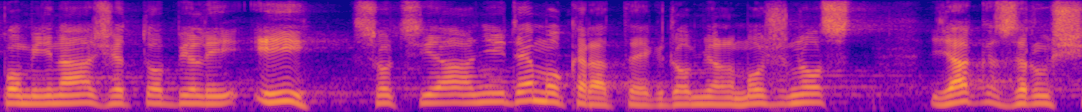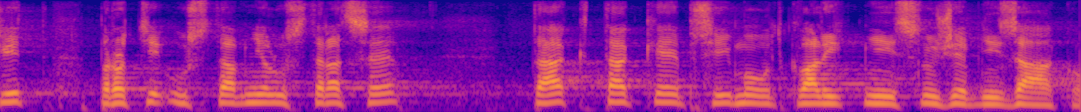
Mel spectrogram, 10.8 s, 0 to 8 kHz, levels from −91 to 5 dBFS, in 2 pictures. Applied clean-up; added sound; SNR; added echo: none; none; none; none.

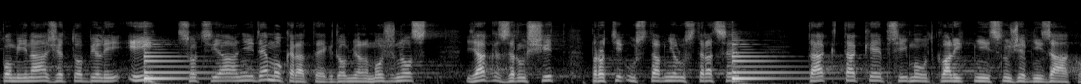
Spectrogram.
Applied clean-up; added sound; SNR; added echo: none; Plucked string instrument; 0 dB; none.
